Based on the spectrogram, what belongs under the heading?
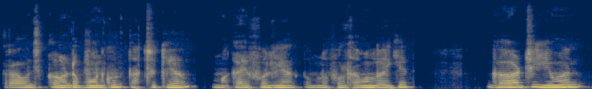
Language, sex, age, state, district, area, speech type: Kashmiri, male, 30-45, Jammu and Kashmir, Anantnag, rural, spontaneous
